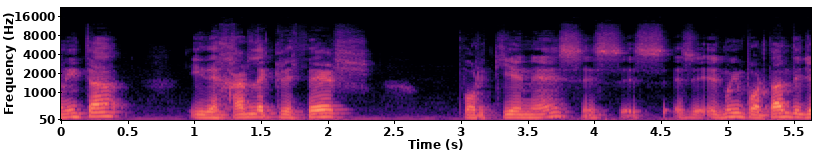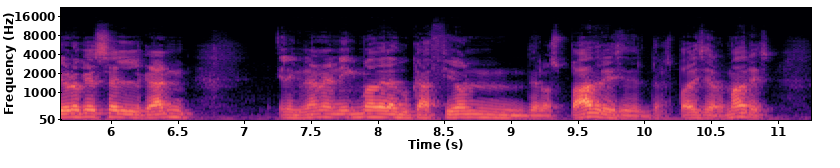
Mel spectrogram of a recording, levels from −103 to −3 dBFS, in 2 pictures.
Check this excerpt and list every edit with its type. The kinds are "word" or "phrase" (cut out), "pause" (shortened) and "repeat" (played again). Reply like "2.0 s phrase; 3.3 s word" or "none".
none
